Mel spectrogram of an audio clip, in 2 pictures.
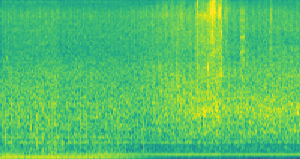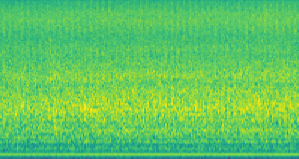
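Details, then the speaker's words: Spare Marco motor with blade from Lasko/Galaxy box fan, repaired, restarted after running on low: steady low hum with soft whoosh settling after a couple seconds; spins up and runs smoothly. "Yeah, it runs just fine. Start it up again, see if I can get the startup sound a little better."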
